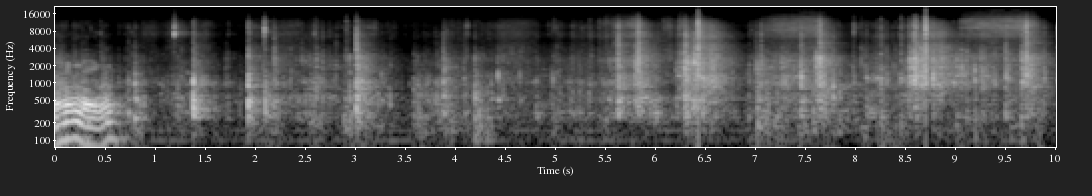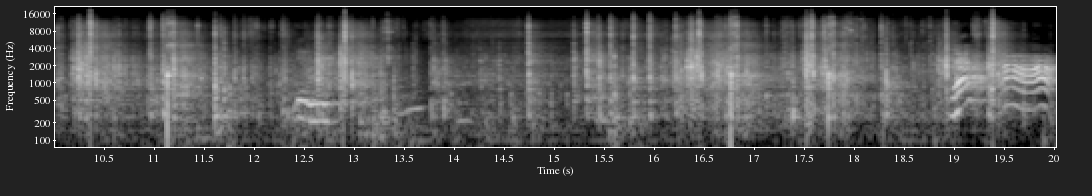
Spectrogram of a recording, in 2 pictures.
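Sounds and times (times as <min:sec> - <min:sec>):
plastic toy parts clicking: 0:07.4 - 0:19.6.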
